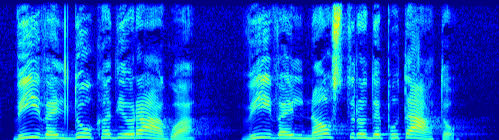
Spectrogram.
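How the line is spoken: Crowd shouting. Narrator (Italian): La folla gridava

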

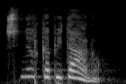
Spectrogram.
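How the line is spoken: Amazed boy exclaiming. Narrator (Italian): esclamò il ragazzo meravigliato

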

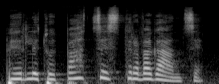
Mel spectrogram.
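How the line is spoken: Quiet statement. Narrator (Italian): affermò la moglie sottovoce

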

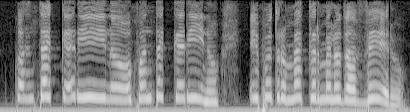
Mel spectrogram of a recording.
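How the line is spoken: Repeated excited shouting. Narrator (Italian): gridando ad ogni momento

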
